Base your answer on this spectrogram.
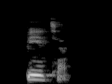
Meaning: a diminutive, Petya, of the male given name Пётр (Pjotr), equivalent to English Pete
- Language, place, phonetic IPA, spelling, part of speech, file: Russian, Saint Petersburg, [ˈpʲetʲə], Петя, proper noun, LL-Q7737 (rus)-Петя.wav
